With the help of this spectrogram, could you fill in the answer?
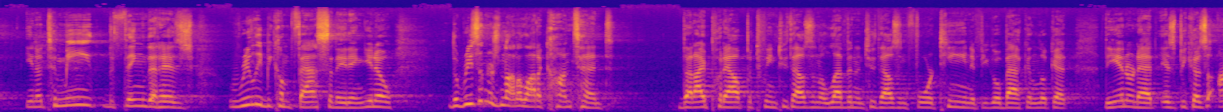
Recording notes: A Keynote: Business Squared in Brisbane, Australia. There's a number of questions from the audience.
